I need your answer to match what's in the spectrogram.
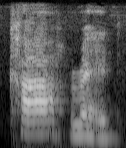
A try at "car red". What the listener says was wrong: Okay, and so let's connect those a little more, car red. So it's just, you're as if you're saying just one word, car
